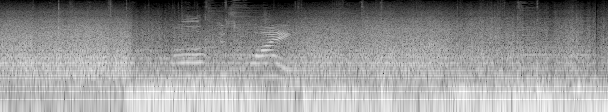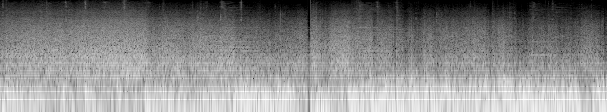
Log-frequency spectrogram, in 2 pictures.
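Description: Heavy wind noise on the microphone over the wash of breaking ocean surf, the wind rumble growing stronger about a second in.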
